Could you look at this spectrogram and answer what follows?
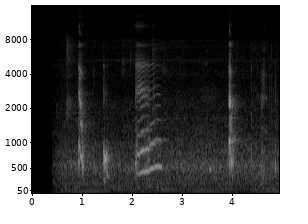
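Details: Newborn two and a half hours old: three short, sharp hiccup sounds over a few seconds, with one brief whimpering cry between them; newborn hiccups.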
